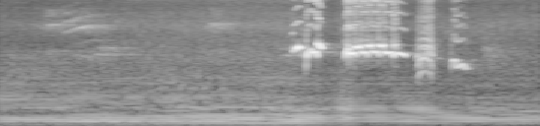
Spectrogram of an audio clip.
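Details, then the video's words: Oriental magpie-robin in the morning, singing a loud phrase to make others of its kind answer. The bird gives a quick whistled flourish, a long shrill steady whistle, a buzz and a low falling note over a droning hum. "KACER gacor NGEPLONG di pagi hari BUAT KACER lain NYAUT"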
